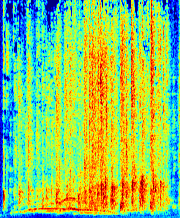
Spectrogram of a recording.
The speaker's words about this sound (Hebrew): מחיאות כפיים.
